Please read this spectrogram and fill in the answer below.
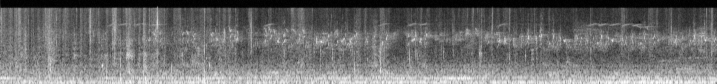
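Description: Faint outdoor birdsong: small birds chirping and twittering with many short, high notes. There are a few light taps in the first few seconds and a faint steady low hum underneath.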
